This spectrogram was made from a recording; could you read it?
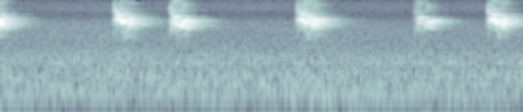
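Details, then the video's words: Adult birds and their babies chirping: loud, piercing single chirps, some in quick pairs, spaced irregularly about once a second, against a faint continuous background hiss. "Birds and their babies chirping sound"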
